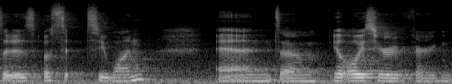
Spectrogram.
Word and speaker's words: Ociciwan: I pronounce it is Oh 61 and you'll always hear varying degrees of that pronounced pronunciation but it's a Cree word and it means the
